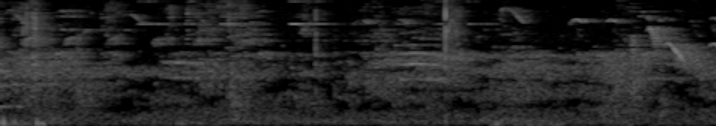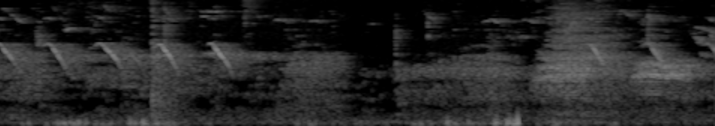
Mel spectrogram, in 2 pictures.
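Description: Birds chirping faintly: a quick run of short falling chirps about halfway through and another near the end, over a low rumble with a few soft thumps.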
